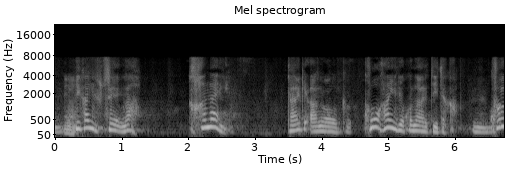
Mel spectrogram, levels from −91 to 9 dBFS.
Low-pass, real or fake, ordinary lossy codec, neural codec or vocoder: none; fake; none; codec, 16 kHz, 2 kbps, FreqCodec, smaller model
